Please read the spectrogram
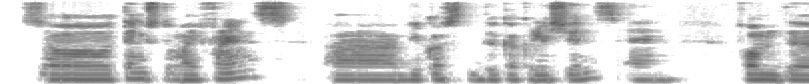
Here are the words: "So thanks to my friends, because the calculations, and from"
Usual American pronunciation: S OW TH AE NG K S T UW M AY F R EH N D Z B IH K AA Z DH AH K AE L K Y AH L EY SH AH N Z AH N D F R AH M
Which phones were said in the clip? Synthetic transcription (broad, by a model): S OW T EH NG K S T UW M AY F R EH N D S B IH K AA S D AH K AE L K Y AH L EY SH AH N S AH N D F R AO M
